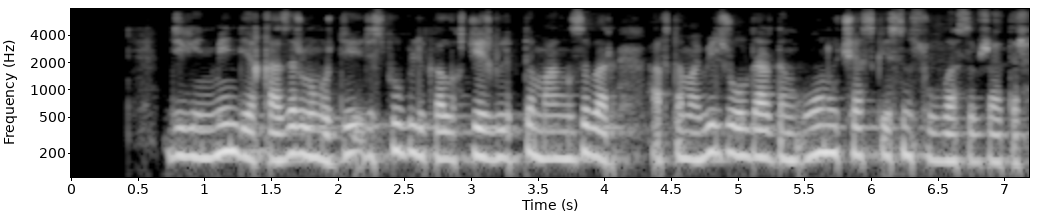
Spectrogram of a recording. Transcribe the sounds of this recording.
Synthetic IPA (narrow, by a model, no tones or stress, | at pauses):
d̪e̞ɡʲe̞nme̞nd̪e̞qʰɑzɪɾwɵŋɪɾd̪e̞ɾe̞spublijkɑlˠəqʒe̞ɾɡʲɪlɪk̚t̪ɪmɑɴəzəbɑɾa̰ft̪o̞mobijlʲʒo̞lˠd̪ɑɾd̪əɴwo̞nut͡ʃæskʲe̞sɪnsubɑsəpʒɑt̪əɾ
